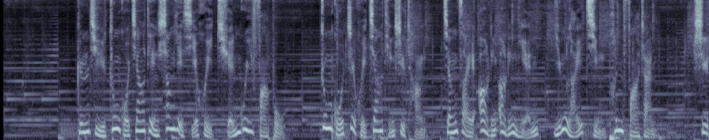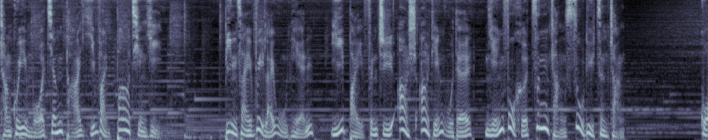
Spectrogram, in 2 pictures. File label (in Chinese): 男产品专题智能家居浑厚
